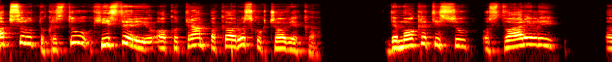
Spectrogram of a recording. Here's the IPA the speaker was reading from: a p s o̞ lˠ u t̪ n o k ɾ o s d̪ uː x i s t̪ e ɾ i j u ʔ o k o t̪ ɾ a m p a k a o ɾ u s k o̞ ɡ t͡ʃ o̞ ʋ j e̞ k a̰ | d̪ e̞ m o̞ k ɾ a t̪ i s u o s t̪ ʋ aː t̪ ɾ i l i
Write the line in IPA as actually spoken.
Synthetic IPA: a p s o̞ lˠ u t̪ n o k ɾ o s t̪ uː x i s t̪ e ɾ i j u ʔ o k o t̪ ɾ a m p a k a o ɾ u s k o̞ ɡ t͡ʃ o̞ ʋ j e̞ k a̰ | d̪ e̞ m o̞ k ɾ a t̪ i s u o s t̪ ʋ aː ɾ i l i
